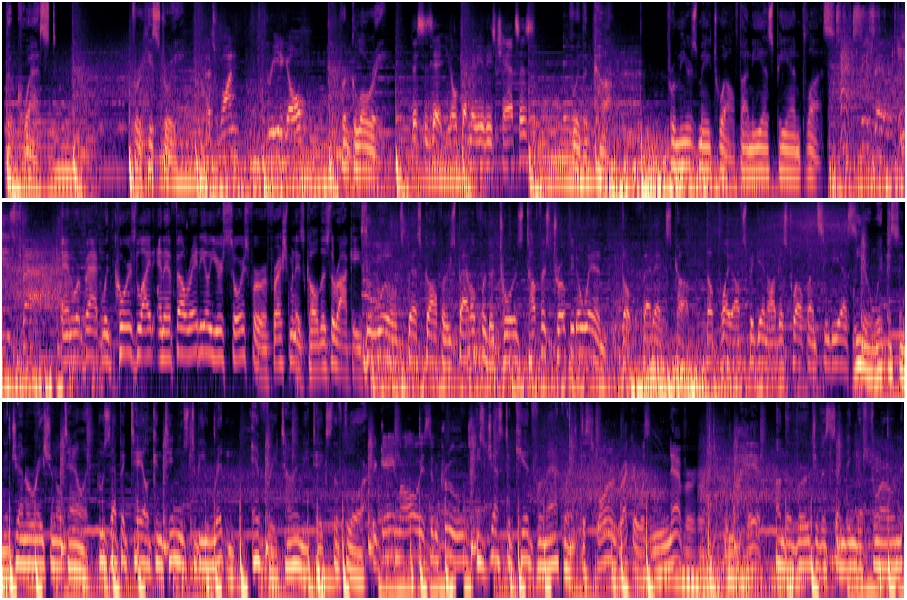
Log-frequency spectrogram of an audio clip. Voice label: promo men sports

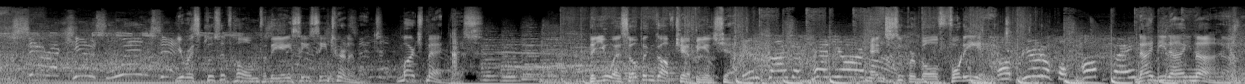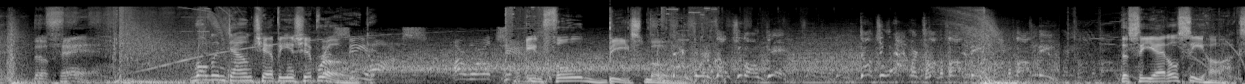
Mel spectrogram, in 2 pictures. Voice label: radio sports, radio imaging

